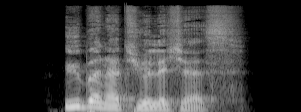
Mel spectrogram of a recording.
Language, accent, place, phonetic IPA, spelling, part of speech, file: German, Germany, Berlin, [ˈyːbɐnaˌtyːɐ̯lɪçəs], übernatürliches, adjective, De-übernatürliches.ogg
- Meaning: strong/mixed nominative/accusative neuter singular of übernatürlich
